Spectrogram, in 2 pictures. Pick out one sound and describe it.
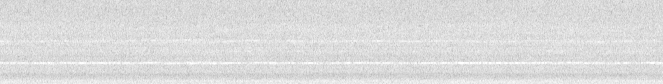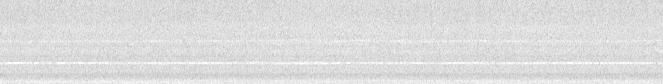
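A jet engine roars steadily, heard from inside a cockpit.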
